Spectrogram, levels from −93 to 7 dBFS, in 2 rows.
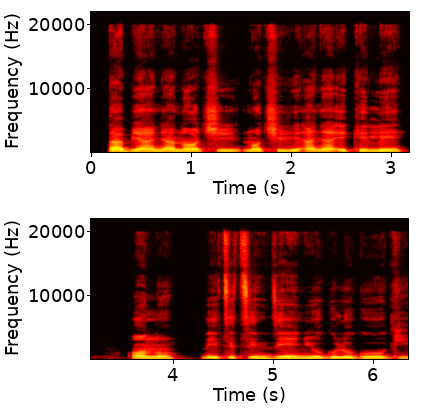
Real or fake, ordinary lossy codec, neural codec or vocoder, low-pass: fake; none; vocoder, 48 kHz, 128 mel bands, Vocos; none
